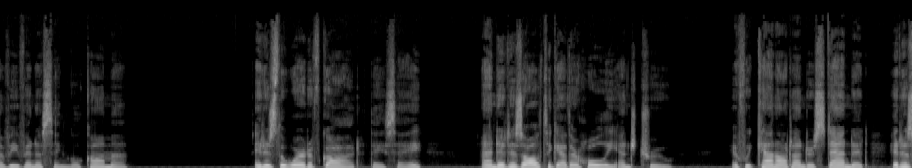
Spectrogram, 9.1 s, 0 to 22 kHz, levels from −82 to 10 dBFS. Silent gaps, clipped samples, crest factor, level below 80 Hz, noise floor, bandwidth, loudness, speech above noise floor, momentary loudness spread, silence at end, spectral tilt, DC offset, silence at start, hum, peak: none; under 0.1%; 18 dB; -52 dBFS; -59 dBFS; over 20 kHz; -24 LUFS; 37 dB; 13 LU; 0 s; -4 dB/octave; under 0.1%; 0 s; none; -6 dBFS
